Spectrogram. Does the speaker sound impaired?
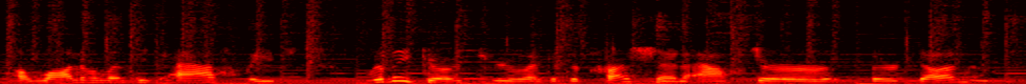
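No.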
